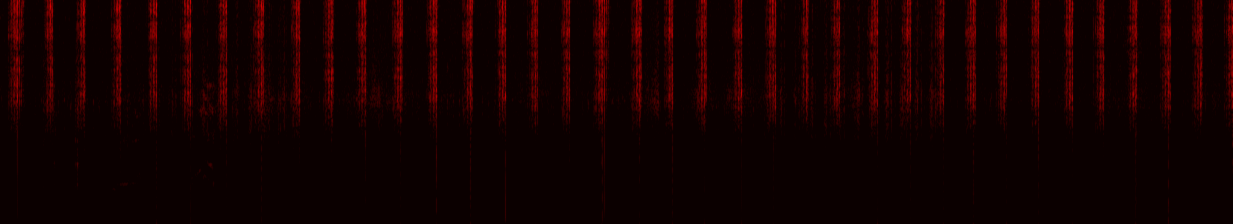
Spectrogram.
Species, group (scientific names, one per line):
Metrioptera saussuriana
Orthoptera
